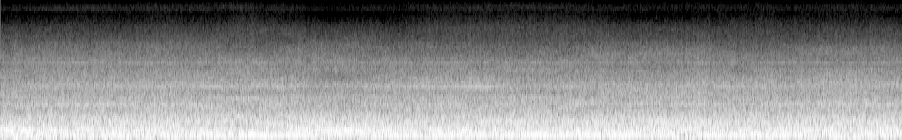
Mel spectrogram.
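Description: Wind rushes past the cabin.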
